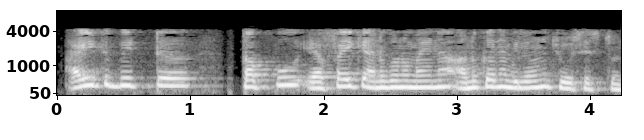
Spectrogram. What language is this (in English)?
Telugu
